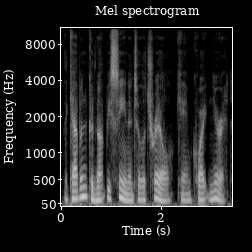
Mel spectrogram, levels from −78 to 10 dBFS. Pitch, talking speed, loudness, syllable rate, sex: 125 Hz, 225 wpm, -18 LUFS, 4.9 syllables/s, male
